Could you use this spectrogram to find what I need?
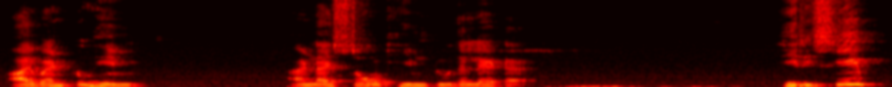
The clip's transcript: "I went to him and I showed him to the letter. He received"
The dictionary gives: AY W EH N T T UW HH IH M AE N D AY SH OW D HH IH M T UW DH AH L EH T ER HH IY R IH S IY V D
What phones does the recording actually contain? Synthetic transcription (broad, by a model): AY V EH N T T UW HH IH M AE N D AY S OW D HH IH M T UW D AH L EH T ER HH IY R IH S IY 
